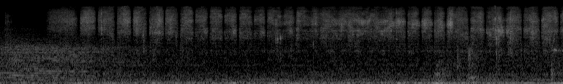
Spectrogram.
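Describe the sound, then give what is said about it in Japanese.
Sandpaper polishes Edo ivory, a Tokyo traditional craft piece, after filing: many rapid, rhythmic rubbing strokes make a continuous gritty scratching that stays fairly even throughout. “昔は無垢の葉でヤスリ木ゃぎっていう段階をやっていったんですが現在はまあヤスリでやった後おペーパーで磨くっていうのが常識になってます。”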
